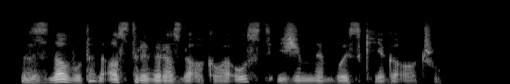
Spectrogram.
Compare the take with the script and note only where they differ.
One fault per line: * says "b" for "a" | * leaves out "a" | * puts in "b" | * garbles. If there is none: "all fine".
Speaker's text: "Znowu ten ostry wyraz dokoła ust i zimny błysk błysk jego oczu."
* leaves out "błysk"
